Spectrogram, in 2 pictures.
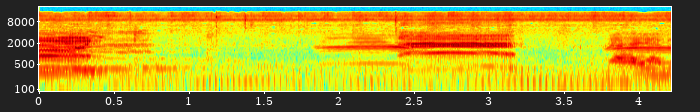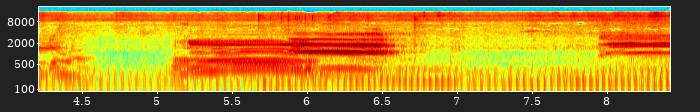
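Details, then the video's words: Tame cattle wandering through a village for grass moo repeatedly, a string of bellowing calls of varying length, some rising and falling, continuing almost without break over a low constant background hum. "Sapi Lembu lucu yang jinak di Kampung Berkeliaran mencari rumput"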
